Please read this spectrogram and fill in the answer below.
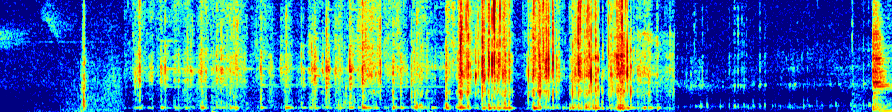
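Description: Water poured from a small camping kettle into a stainless steel cup: a splashy trickle with a steady pitch, growing louder, that stops abruptly about three and a half seconds in, after a light clink as the kettle is picked up.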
